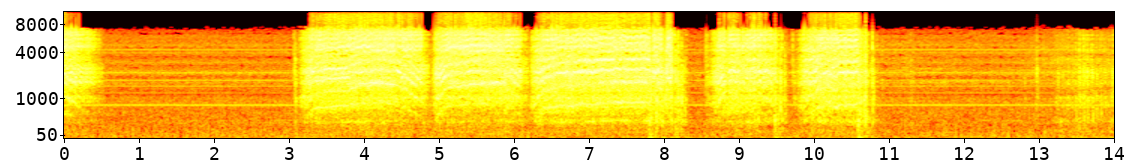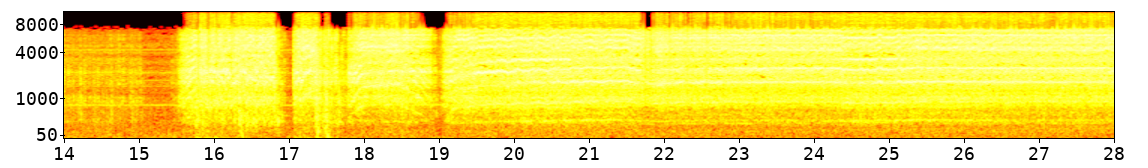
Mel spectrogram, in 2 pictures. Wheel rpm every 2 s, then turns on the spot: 10, 20, 160, 160, 130, 70, 0, 20, 160, 140, 220, 230, 230, 230.
8-10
